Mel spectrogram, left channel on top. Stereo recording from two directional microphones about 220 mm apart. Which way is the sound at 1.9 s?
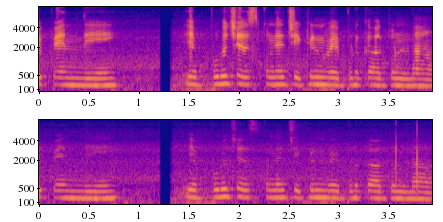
45° left (ahead or behind).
